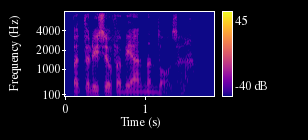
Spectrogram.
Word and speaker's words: Patricio Fabian Mendoza: Patricio Fabian Mendoza. – Patricio Fabian Mendoza. I'm not saying it right. I'm adding, like, a weird Italian twist.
